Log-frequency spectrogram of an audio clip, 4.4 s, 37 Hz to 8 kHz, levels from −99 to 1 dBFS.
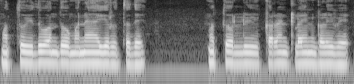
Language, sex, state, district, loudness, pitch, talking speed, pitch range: Kannada, male, Karnataka, Koppal, -14 LUFS, 140 Hz, 135 wpm, 130-140 Hz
